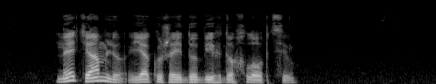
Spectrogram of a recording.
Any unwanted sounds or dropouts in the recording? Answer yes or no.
no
